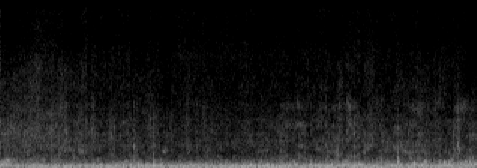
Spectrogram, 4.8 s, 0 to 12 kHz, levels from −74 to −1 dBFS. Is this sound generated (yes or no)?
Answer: yes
